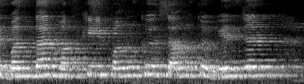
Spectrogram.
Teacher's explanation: अनुस्वार वाले वर्णों के उच्चारण में हवा नाक से बाहर निकलती है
